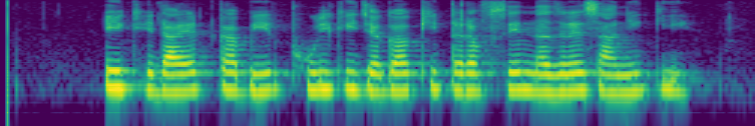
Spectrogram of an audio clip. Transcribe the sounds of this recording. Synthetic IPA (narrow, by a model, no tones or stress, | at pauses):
eːkhɪd̪aːjət̪kabʱiːɾpʰuːlkid͡ʒɐɡəkit̪ɐɾəfsenɐzɾeːsaːnikiː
